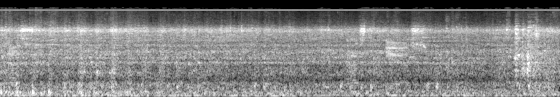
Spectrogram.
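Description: Loaded coal hopper cars of a Norfolk Southern freight train rolling past, a steady low rumble of steel wheels on rail, with a brief sharper noise near the end.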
